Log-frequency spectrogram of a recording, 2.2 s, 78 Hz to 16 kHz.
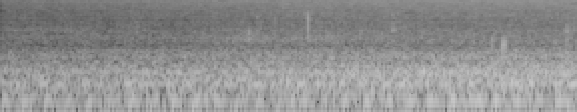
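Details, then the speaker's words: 2004 Acura TL 3.2 V6 idling rough with misfire in cold rain; blinking check engine light and P0300, traced by coil swap to a bad ignition coil. "oh the car either yeah it is good now a while ago it was so rough"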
